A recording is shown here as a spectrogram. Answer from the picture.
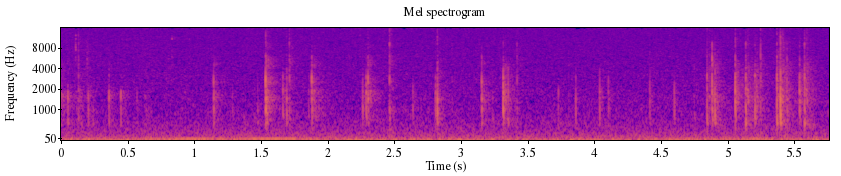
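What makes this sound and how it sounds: Fingertips and metal rings tap the aluminum back of a thin, solid tablet held flat between the hands. Quick, dry clicks come in a steady patter of short, bright taps that die away almost instantly, over a low, soft rumble.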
